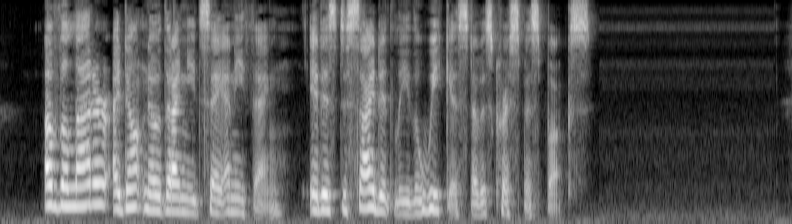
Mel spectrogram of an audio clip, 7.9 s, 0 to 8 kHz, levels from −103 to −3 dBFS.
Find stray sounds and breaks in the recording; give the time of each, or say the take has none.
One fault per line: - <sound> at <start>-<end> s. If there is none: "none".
none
